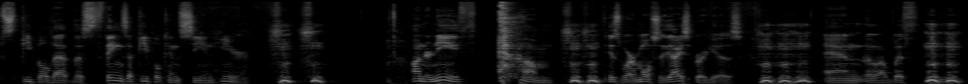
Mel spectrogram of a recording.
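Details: Adult man with self-reported, undiagnosed Tourette syndrome that runs in his family, with vocal and motor tics plus anxiety and ADHD; speech interspersed with frequent 'mm-hmm' and 'hmm' sounds; vocal tics (Tourette syndrome).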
